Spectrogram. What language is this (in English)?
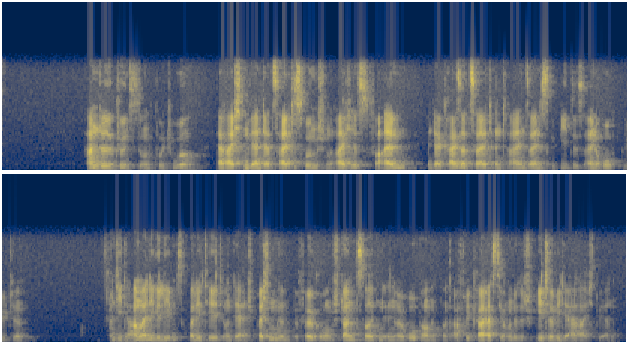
German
